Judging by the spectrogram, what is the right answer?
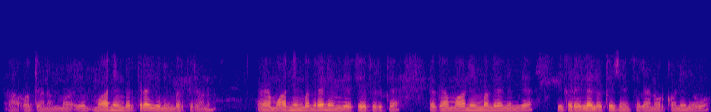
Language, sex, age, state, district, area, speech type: Kannada, male, 18-30, Karnataka, Tumkur, urban, conversation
